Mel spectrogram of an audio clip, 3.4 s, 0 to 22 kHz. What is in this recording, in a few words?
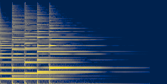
C Suspended 2nd C Guitar DADGAD; down; chord shape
